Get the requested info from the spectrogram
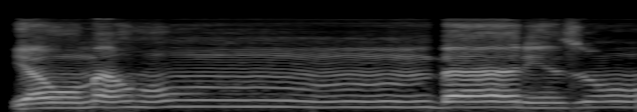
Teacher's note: الغنة وضعها حركتين زي ما سمعت حضرتك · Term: إخفاء شفوي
